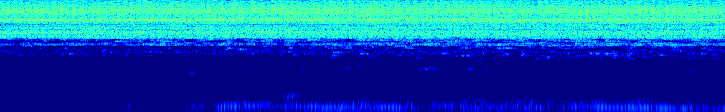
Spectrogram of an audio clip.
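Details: Several cicadas produce an unbroken, shrill, hissing buzz held at constant strength throughout, over a soft low murmur.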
